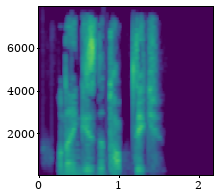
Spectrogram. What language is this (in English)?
Uzbek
